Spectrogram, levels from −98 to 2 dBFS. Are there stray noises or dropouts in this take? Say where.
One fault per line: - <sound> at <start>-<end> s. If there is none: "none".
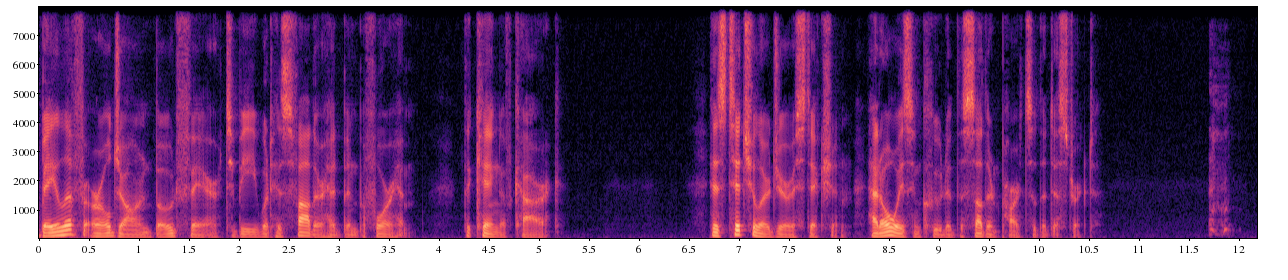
- cough at 11.7-12.0 s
